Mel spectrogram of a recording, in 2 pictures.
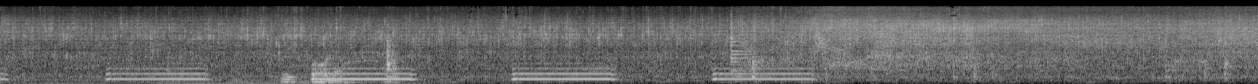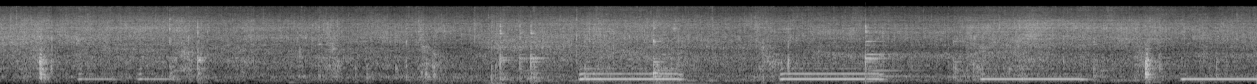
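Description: Boiled mutton being stir-fried in a thick masala in a metal pan: steady sizzling, with the spatula scraping and clicking against the pan. A low tone sounds in short spurts every second or two through much of it.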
